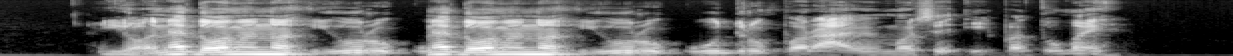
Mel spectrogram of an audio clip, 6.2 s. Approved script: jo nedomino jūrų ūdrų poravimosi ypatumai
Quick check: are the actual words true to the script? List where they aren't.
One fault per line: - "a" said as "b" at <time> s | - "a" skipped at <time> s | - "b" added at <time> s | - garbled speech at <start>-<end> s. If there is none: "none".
- "nedomino jūrų" added at 2.2 s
